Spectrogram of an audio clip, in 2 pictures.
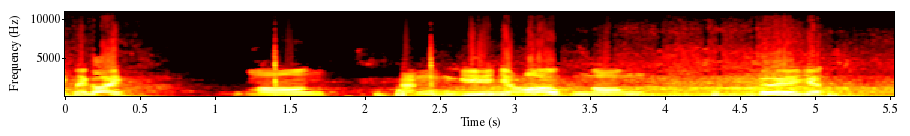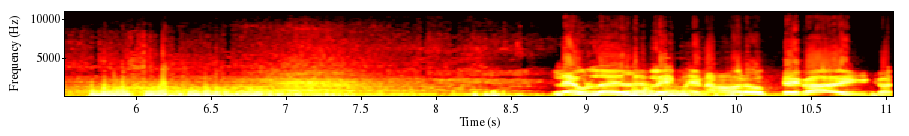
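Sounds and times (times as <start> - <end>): road rush: 0.0 - 11.0
wind buffeting microphone: 1.5 - 11.0.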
